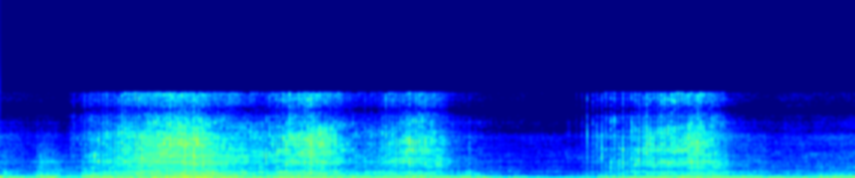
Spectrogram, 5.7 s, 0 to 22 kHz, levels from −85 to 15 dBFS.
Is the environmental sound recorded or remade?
remade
